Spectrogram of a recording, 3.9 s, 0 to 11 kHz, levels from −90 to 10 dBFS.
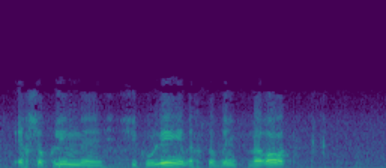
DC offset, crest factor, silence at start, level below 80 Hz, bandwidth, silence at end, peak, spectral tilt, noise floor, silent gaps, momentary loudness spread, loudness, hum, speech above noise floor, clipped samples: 0.1%; 18 dB; 0.15 s; -62 dBFS; 5.2 kHz; 0.6 s; -10 dBFS; -9 dB/octave; -53 dBFS; none; 14 LU; -28 LUFS; none; 26 dB; under 0.1%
